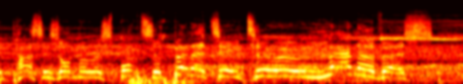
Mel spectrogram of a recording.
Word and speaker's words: Ulanovas: Pangos thought about the 3, passes on the responsibility to Ulanovas. Add an extra syllable. Edgarus Ulanovas.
